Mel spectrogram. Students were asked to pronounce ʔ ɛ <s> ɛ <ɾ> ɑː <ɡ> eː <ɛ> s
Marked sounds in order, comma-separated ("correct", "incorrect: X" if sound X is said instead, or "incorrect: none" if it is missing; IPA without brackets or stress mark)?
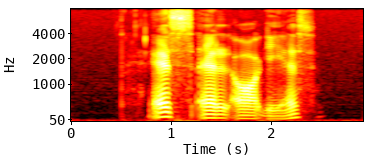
correct, incorrect: l, correct, correct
